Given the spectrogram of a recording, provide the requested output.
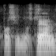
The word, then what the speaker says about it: postindustrial: yo hablaba de sociedad postindustrial, y de esta sociedad postindustrial, postindustrial, para que luego no vayan a decir que no pronuncio bien las palabras, que tiene que sonar la T bien, ¿no?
